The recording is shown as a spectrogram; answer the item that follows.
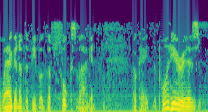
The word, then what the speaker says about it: Volkswagen: The W has the V sound, and the V has an F sound. That little beetle was called the Volkswagen. The Volkswagen, the little wagon of the people.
